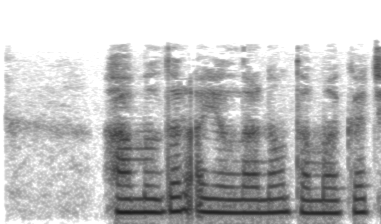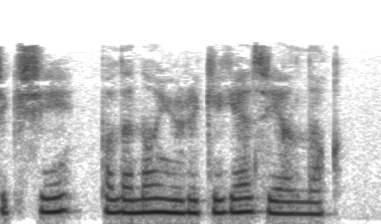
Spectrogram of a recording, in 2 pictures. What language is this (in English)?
Uyghur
